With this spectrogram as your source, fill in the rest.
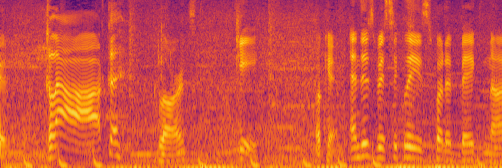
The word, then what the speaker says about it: Clarke Quay: how do you how do you say it clark clark gay okay and this basically is for a big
